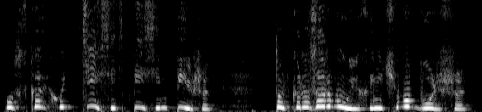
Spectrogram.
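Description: A woman's voice: very high-pitched, animated, moderate pace, warm tone. A woman playing a stubborn, tearful young wife arguing with her father in a dramatized reading, emotional and defiant.

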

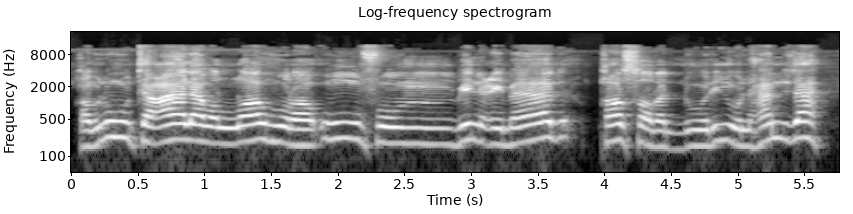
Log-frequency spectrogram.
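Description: A man with a somewhat high voice gives a formal lesson from a radio studio. His explanations are measured and careful. Each example is chanted slowly and melodically. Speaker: Quran reading teacher on radio.

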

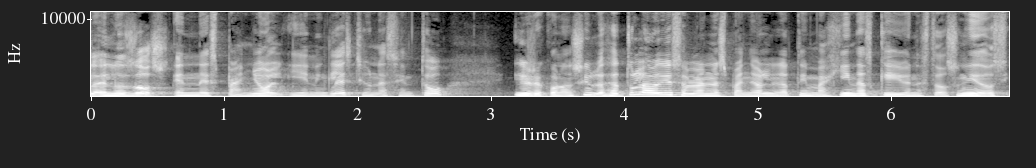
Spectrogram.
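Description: Chatty Mexican woman podcast host. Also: mid-range voice. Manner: chatty, frank, uses slang and fillers. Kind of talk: casual chat monologue.

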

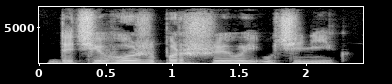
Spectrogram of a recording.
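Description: A sour, grumbling old sorcerer, as a male reader puts him on scoffs in a lowered, muttering voice. The audiobook sounds dull and lo-fi. The booth is dry, with no echo. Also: a little slow, a little mellow, natural voice. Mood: angry. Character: grumpy dead old male sorcerer, spiteful teacher.

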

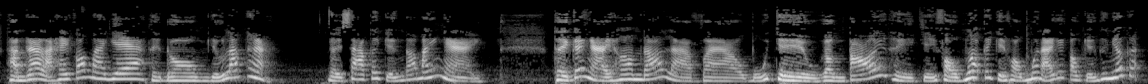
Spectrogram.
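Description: A woman's voice: on the high side, husky. A woman telling a ghost story, chatty and emphatic, and talking straight to her listeners. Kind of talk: ghost story narration to an audience.

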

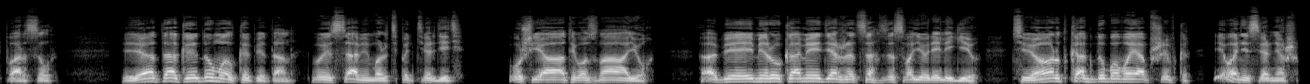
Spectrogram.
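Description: A man's voice: medium pitch, animated, measured pace, dry recording, clean studio sound, lightly acted. A man voicing a sardonic, scheming sailor who talks in a nasal, sneering, lecturing way.

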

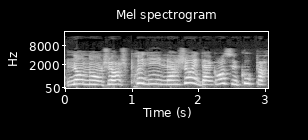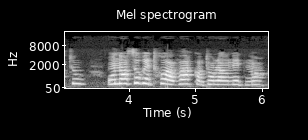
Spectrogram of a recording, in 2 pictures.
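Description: A woman's voice: sits high, fairly even intonation, moderate pace, lo-fi sound, natural voice. A woman reading as a fretful kindly old man. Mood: concerned. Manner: flustered, fatherly concern. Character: kindly, fretful old male factory owner.

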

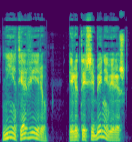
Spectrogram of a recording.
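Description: A man voicing a teasing young woman in an audiobook romance, a little higher than his own voice. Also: sing-song, normal speed, darkish tone, no echo. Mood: wistful. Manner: teasing, playful. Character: young woman, teasing yet tender and anxious.

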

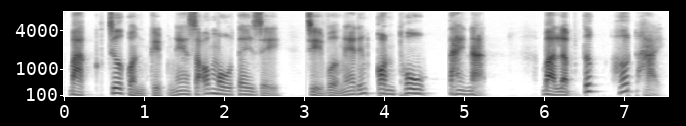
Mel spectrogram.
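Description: A man's voice: mid-range voice, a little slow, no echo. A man narrating a ghost story dramatically. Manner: dramatic, expressive. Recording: dry studio voice with faint music.

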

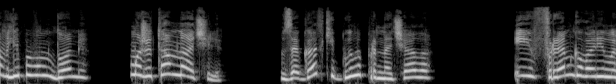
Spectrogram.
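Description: A woman voicing an excitable young girl witch in a storybook, talking fast and exclaiming eagerly in a very high voice. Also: dry recording, studio quality.

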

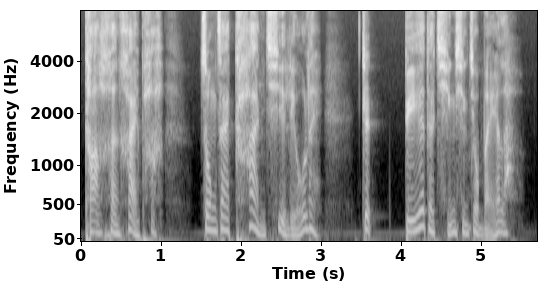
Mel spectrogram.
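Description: A man voicing a frightened, fawning palace eunuch in a radio story, drawn-out and servile. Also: medium pitch, big pitch swings, dry recording, studio quality, voice pushed up.

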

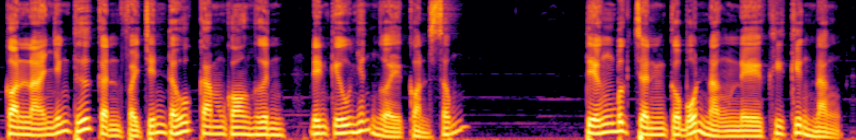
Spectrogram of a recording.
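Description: A man narrating a ghost story in a somber, expressive storytelling manner. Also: lowish voice, dry recording. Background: faint music.

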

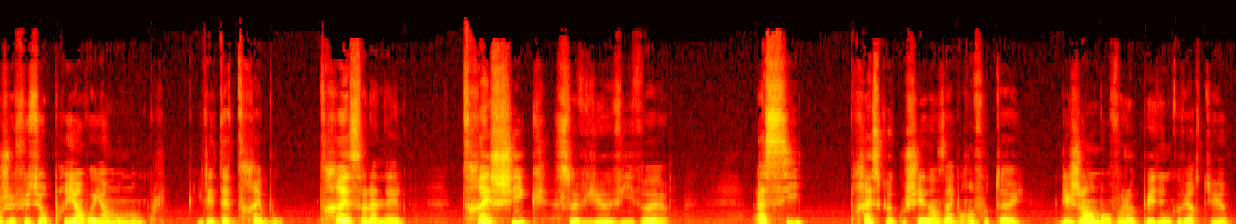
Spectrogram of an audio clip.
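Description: Woman reader, literary short story, measured expressive narration. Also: medium pitch.

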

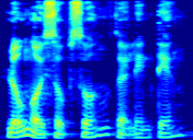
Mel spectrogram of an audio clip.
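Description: A man narrating a scripted horror story in a steady storytelling manner. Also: sits low, normal speed, husky.

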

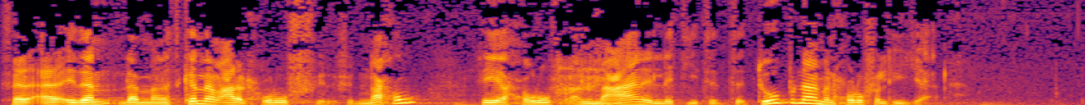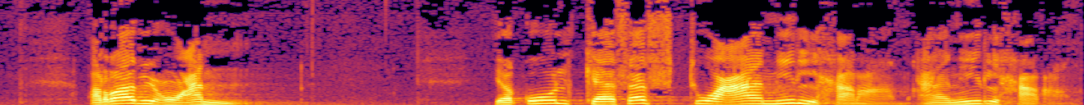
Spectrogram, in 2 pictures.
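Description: A man's voice: fairly high pitch, very animated, normal speed, pauses often, breathy edge. A sheikh teaching a grammar lesson, patiently repeating examples and asking his students to say them aloud. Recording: long hall reverb.

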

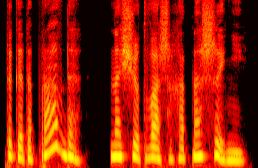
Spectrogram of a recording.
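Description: A woman's voice: medium pitch, animated, a little fast, darkish tone, no echo, studio quality, close to an everyday voice. A woman reading the lines of a selfish adult daughter who speaks with scorn and hysteria. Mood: questioning.

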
